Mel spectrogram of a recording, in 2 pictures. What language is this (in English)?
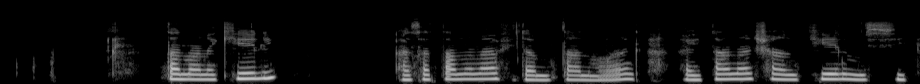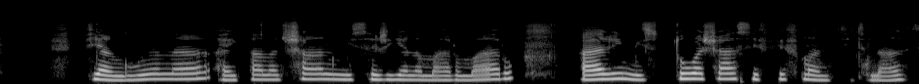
Malagasy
